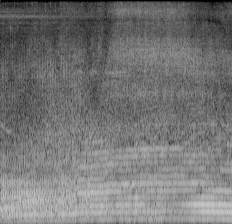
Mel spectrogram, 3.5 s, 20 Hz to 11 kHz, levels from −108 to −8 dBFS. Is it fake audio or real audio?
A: fake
